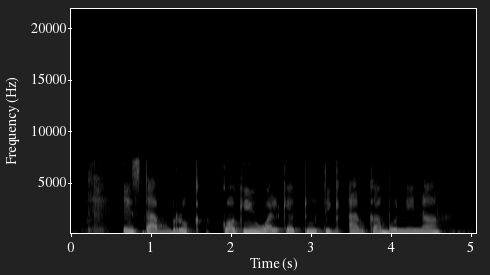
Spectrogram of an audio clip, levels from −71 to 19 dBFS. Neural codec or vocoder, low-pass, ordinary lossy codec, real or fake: none; 7.2 kHz; none; real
